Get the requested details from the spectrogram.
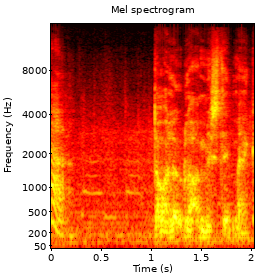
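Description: An older man answers in a low voice.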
